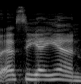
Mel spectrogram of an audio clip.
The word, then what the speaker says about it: Sean: It's spelled S-E-A-N, but I know that's Sean. Yeah, that's good, Brendan.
